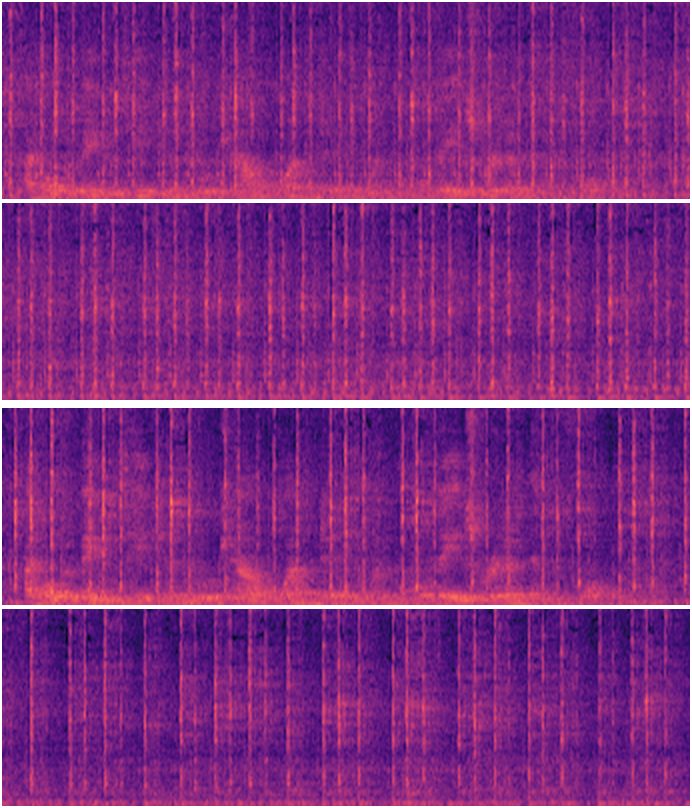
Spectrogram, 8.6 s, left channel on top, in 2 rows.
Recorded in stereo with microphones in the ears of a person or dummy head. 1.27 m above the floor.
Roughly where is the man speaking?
Centre.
